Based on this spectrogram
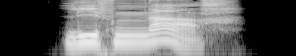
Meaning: inflection of nachlaufen: 1. first/third-person plural preterite 2. first/third-person plural subjunctive II
- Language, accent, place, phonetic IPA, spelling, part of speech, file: German, Germany, Berlin, [ˌliːfn̩ ˈnaːx], liefen nach, verb, De-liefen nach.ogg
